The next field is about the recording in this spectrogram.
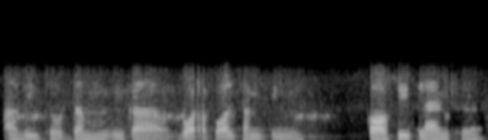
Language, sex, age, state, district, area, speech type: Telugu, female, 18-30, Andhra Pradesh, Eluru, rural, conversation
